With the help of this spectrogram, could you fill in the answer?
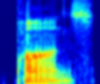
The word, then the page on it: pons: American English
